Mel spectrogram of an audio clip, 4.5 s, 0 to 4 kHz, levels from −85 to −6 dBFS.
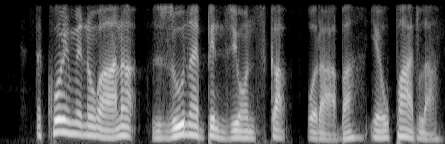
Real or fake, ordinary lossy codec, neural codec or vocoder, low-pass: fake; none; codec, 16 kHz in and 24 kHz out, 0.6 kbps, FocalCodec, streaming, 2048 codes; 3.6 kHz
